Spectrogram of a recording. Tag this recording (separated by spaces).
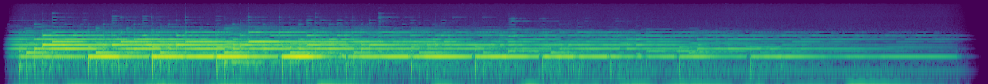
guitar electric harmonics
